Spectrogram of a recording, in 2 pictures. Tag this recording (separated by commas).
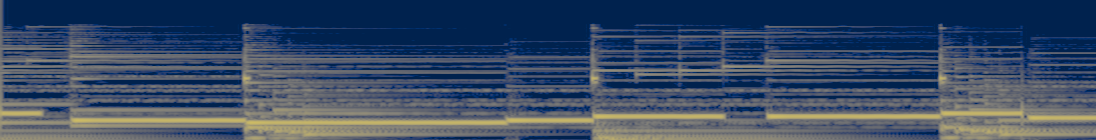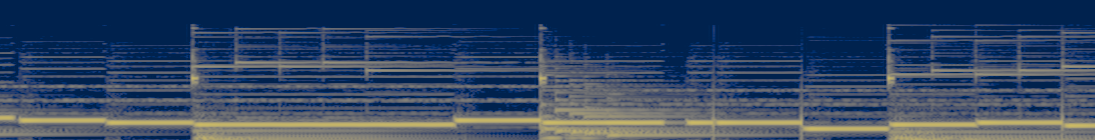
Music, Tender music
